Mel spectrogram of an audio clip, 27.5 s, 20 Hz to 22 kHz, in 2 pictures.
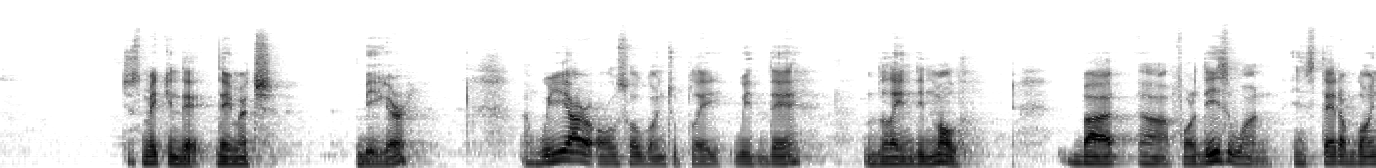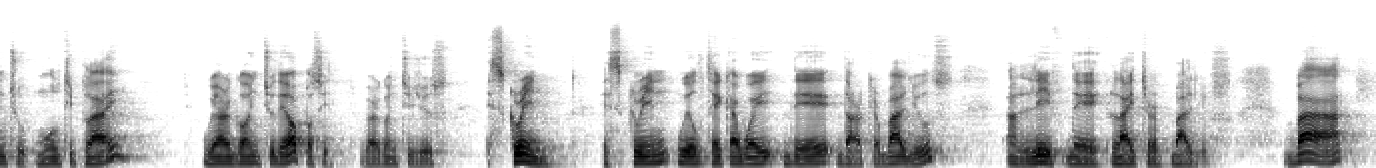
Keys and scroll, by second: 6.1 space.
